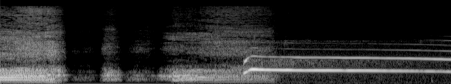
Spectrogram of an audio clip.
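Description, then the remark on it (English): A deep, rough growling roar in short bursts gives way to a single long, steady wolf howl that holds one clear pitch to the end, loud, with no voices; broadcast from hidden speakers in a small forest near Oxford, UK. “They used hidden speakers to broadcast the sounds of bears and wolves.”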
